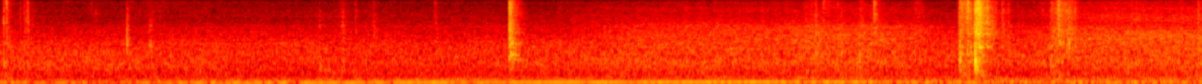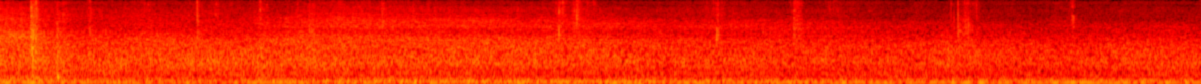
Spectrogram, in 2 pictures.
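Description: A car engine idling steadily under scattered knocks and clunks of cooking gear being packed into the car, the loudest knock about five seconds in.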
